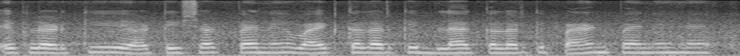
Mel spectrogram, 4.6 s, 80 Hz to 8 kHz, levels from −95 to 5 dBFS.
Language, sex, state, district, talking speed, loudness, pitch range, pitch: Hindi, female, Uttar Pradesh, Lucknow, 180 wpm, -15 LUFS, 195-215 Hz, 210 Hz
